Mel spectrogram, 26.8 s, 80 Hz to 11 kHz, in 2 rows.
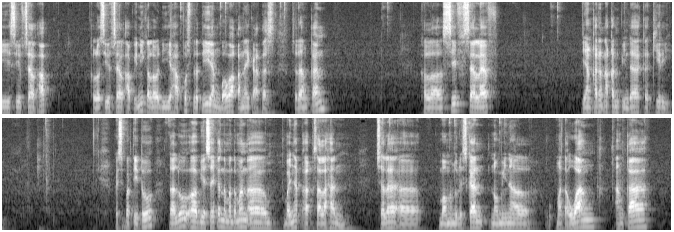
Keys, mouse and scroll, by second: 3.9 click, 4.7 click, 5.7 ctrl+z, 5.9-6.9 ctrl+drag, 6.2 ctrl+right click, 8.0 click, 10.0 click, 11.4 click, 14.5 ctrl+z, 17.1 click, 21.4-21.9 shift+drag, 22.7 click, 23.7 click.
